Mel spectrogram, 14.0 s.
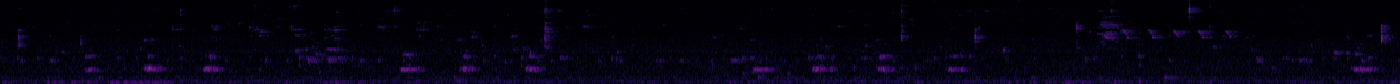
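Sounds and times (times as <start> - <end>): faint bird calls: 0.6 - 5.7, 7.3 - 10.1, 10.7 - 14.0.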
